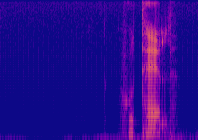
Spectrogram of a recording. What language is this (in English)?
Swedish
